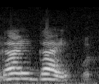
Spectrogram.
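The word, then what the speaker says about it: גלגל: course of Hebrew, so I will pronounce correctly the word Galgal. The vortex in Hebrew means Galgal, and Galgal is incorrect Russian pronouncing, such as Jesus instead of Yeshua. That's why we shall say Galgal.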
